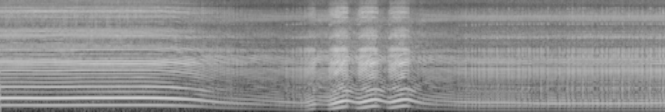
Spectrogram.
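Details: Customer's Fox twin-cylinder glow model engine on outdoor test run, glow igniter left on: high even buzz briefly sags and warbles, then settles to steady run; healthy after needle adjustment.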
